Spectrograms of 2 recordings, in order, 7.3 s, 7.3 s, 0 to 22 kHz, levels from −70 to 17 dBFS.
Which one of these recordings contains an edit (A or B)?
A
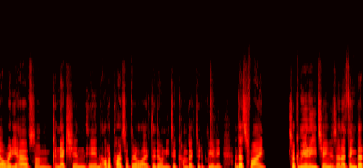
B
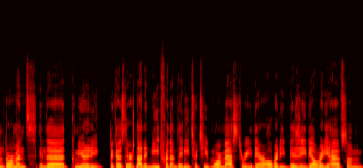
B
